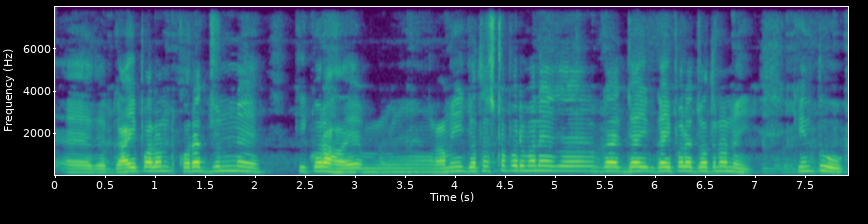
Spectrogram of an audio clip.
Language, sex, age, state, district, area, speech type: Bengali, male, 45-60, West Bengal, Uttar Dinajpur, urban, spontaneous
